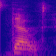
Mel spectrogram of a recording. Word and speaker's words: doubt: next one is doubt it looks like TT it's not the Batu it's doubt when you doubt something it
